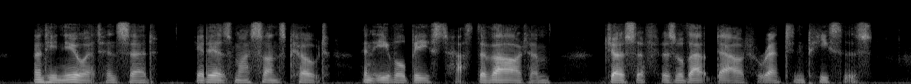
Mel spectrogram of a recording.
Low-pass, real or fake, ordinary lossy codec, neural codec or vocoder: 7.2 kHz; fake; Opus, 16 kbps; codec, 16 kHz in and 24 kHz out, 0.9 kbps, LongCat-Audio-Codec, fine tuned four codebook decoder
